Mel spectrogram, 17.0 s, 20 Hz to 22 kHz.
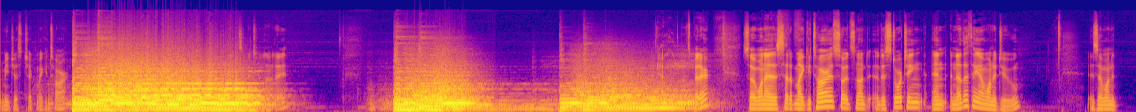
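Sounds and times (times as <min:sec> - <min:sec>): guitar chords ringing: 0:00.8 - 0:04.4, 0:05.5 - 0:11.0.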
